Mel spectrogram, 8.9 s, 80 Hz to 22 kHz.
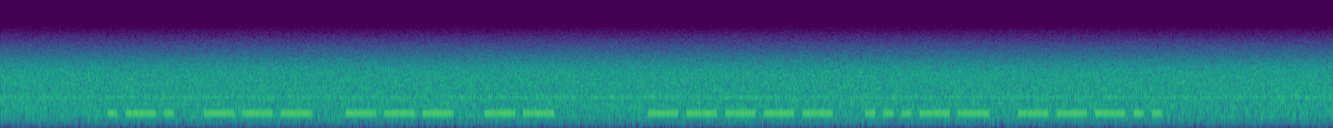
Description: Morse code, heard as a keyed tone, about 20 wpm, 460 Hz, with radio static and a steady whistle near 1060 Hz. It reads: ROOM 038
